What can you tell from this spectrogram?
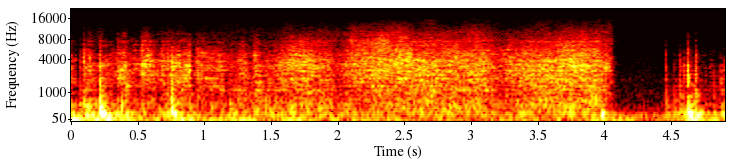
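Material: Wood.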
